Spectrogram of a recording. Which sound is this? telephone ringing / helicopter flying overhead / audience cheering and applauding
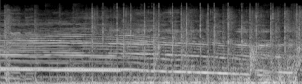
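audience cheering and applauding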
